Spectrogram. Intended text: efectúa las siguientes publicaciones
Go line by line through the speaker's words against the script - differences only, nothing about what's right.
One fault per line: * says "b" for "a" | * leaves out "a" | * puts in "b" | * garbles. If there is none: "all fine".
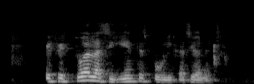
all fine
